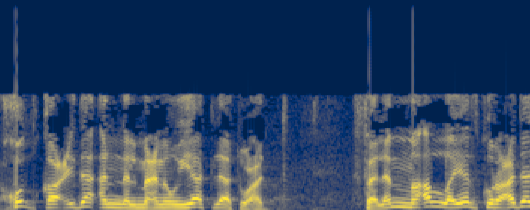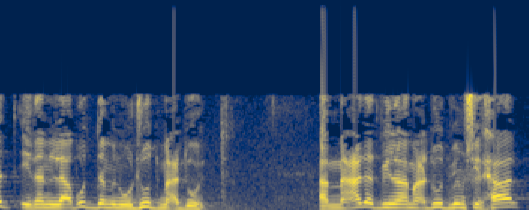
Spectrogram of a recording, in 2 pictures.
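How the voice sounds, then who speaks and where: Fast high-voiced man teaching. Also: dull audio. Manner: asks rhetorical questions, colloquial and lively. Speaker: religious studies teacher. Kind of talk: explaining a creed text to students.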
